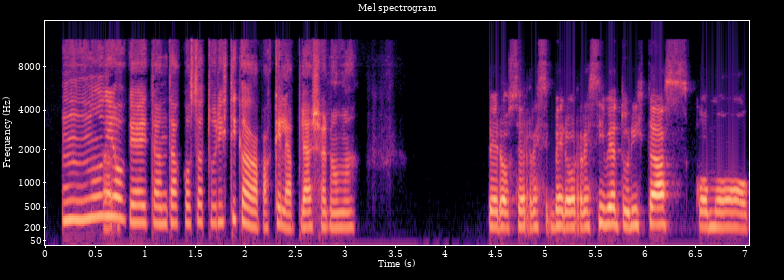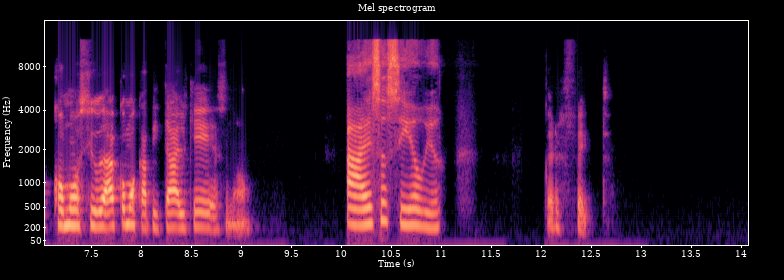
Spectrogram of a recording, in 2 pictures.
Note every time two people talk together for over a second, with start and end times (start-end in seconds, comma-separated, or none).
none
